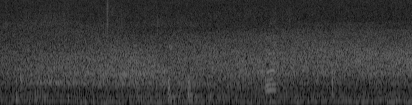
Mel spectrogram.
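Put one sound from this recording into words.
Boots march on paving stones.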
